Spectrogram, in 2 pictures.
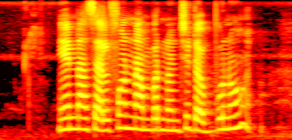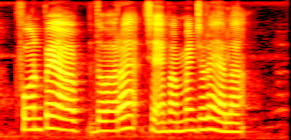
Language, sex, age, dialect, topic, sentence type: Telugu, female, 31-35, Utterandhra, banking, question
